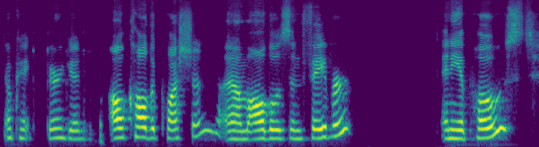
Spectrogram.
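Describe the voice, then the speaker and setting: A woman's voice: medium pitch, animated, moderate pace, dry recording. A woman acting as mayor, chairing a council meeting in a polite, procedural way. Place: council chamber.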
